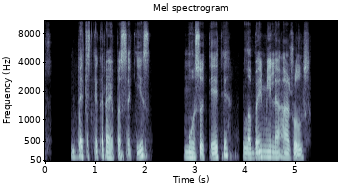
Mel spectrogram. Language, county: Lithuanian, Tauragė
